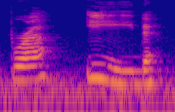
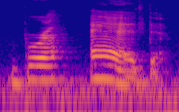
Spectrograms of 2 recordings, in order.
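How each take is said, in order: First: The vowel is a long E sound. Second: The vowel is a short E sound. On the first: The speaker calls it wrong. "the long E, silent A" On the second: The speaker calls it right. "make it a short E, silent A"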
